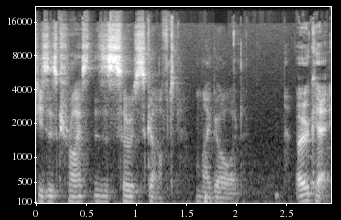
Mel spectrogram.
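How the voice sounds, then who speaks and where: With music in the background and audible room echo, the voice moves at a fairly quick pace with fairly even intonation. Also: man. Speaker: anime fan reviewer. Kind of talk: casual reaction commentary. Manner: halting, stuttering.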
